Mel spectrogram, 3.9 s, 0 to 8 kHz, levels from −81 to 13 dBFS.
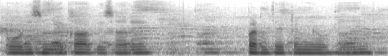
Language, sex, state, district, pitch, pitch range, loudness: Hindi, male, Uttar Pradesh, Shamli, 130 Hz, 125-130 Hz, -20 LUFS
